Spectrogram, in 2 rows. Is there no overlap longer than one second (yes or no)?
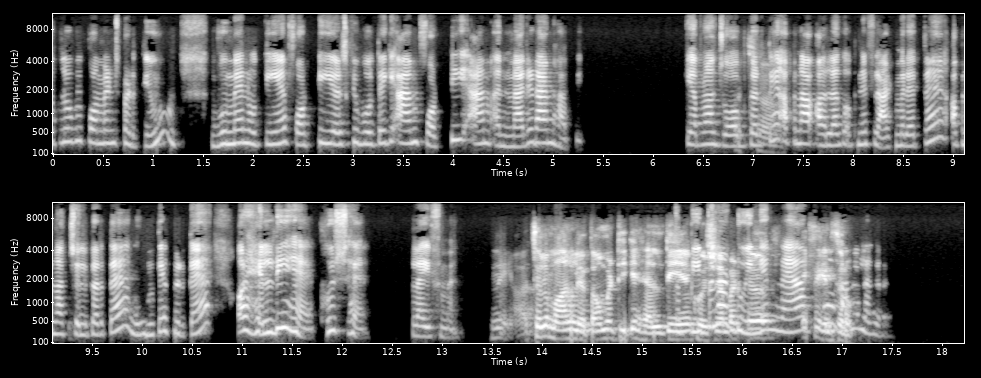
no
